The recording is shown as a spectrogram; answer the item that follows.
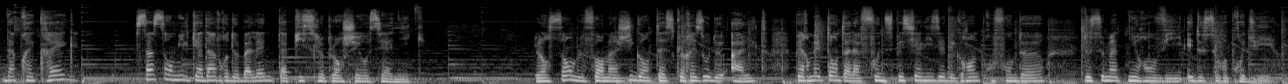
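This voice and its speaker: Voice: medium pitch, moderate pace. A narrator reading a scripted nature documentary narration. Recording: music behind the voice.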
